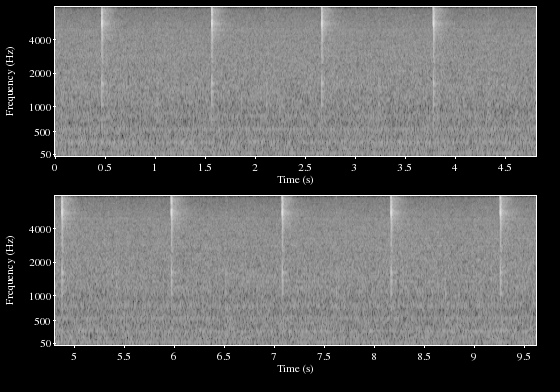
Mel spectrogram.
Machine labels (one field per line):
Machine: valve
